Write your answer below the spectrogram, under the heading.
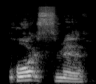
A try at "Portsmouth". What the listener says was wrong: There's no ITH in that. I keep telling y'all this. I tell the people at my job every day, Portsmouth. And I'm going to keep saying it. Norfolk, Suffolk.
